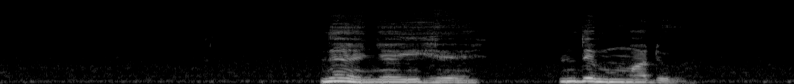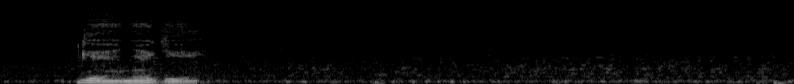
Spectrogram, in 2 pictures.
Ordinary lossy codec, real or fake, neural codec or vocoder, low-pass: AAC, 96 kbps; fake; vocoder, 44.1 kHz, 128 mel bands every 256 samples, BigVGAN v2; 14.4 kHz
